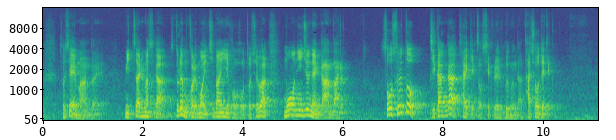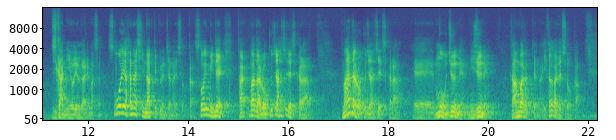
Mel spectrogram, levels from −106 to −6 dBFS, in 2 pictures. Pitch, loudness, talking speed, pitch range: 115 Hz, -20 LUFS, 355 characters per minute, 95-145 Hz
